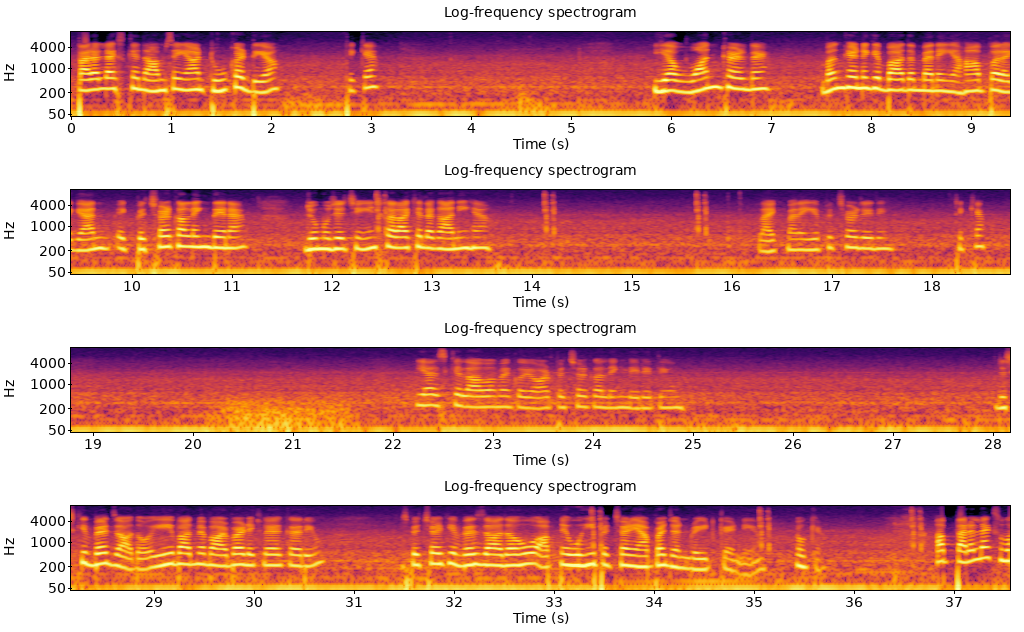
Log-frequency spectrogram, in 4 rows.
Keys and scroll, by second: 22.4 ctrl+z.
